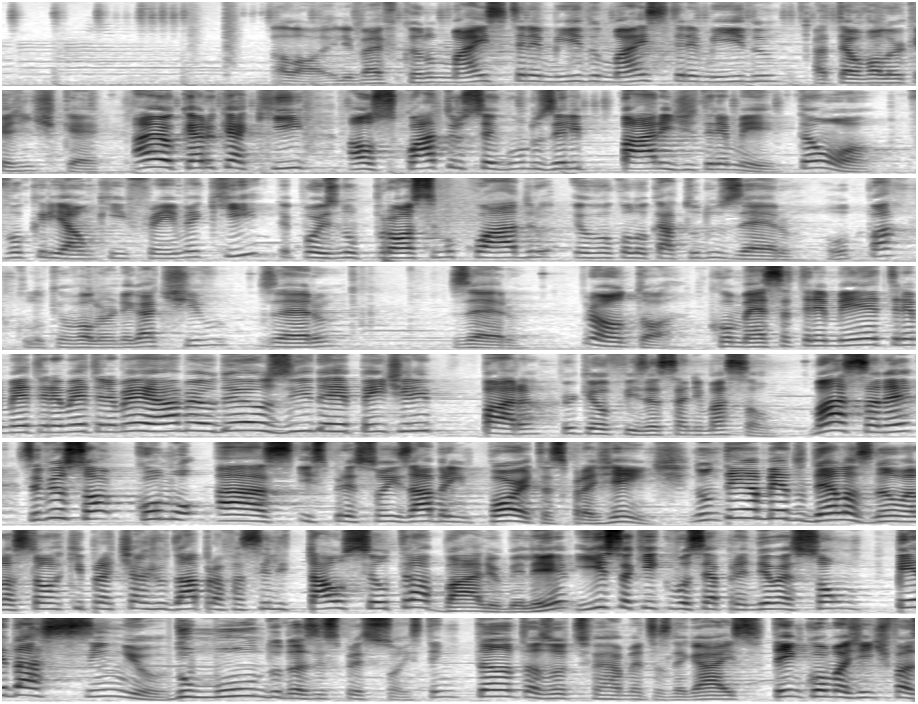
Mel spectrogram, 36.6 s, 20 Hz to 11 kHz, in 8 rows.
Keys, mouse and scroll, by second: 16.3 click, 16.9 space, 21.2 space.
